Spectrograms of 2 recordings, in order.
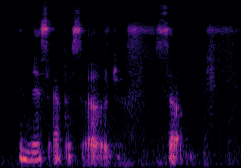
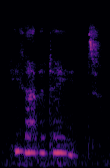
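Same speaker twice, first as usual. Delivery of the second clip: hushed, higher gossipy whisper; whisper aside; 8 semitones higher, 9 dB quieter than usual. Real, not acted. Vlogger whispering the date news to viewers. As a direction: lean in and whisper it like juicy gossip.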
